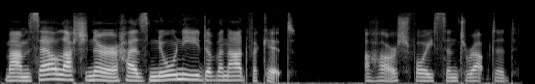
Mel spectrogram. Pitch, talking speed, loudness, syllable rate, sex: 185 Hz, 135 wpm, -18 LUFS, 5.6 syllables/s, female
